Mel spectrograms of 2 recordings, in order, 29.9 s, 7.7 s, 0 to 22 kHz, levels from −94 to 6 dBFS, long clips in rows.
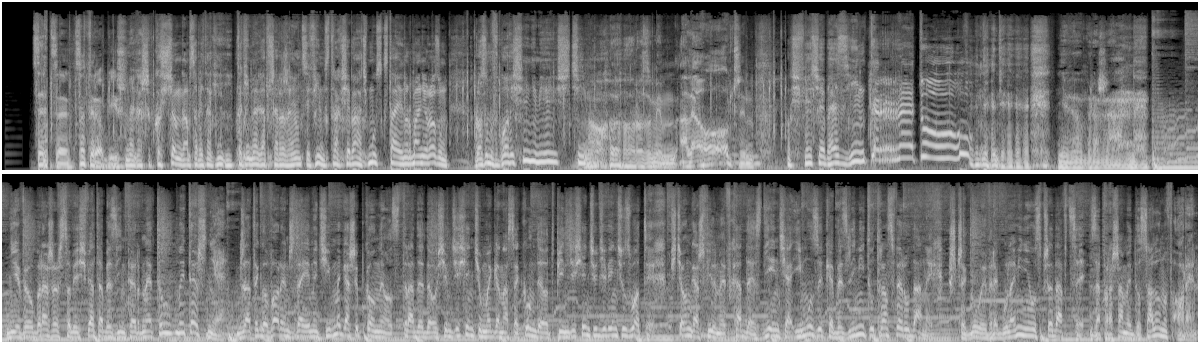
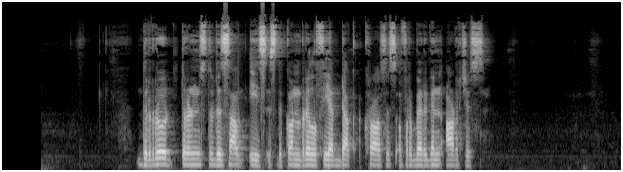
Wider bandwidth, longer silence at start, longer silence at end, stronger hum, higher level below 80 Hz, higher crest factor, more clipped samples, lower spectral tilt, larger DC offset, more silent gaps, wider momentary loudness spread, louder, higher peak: first, 18 kHz vs 16 kHz; second, 0.4 s vs 1.7 s; second, 0 s vs 1.7 s; neither; first, -24 dBFS vs -58 dBFS; second, 10 dB vs 18 dB; neither; first, -5 dB/octave vs -3 dB/octave; neither; neither; second, 3 LU vs 10 LU; about the same, -14 LUFS vs -15 LUFS; about the same, -2 dBFS vs 0 dBFS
